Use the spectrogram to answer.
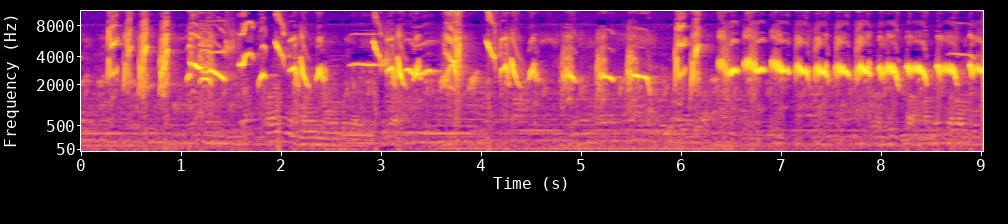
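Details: Oriental magpie-robin song from a young bird past its spotted juvenile stage. Fast, varied and loud, it mixes squawky notes and sweeping whistles, then ends in a long run of rapid repeated chips.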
